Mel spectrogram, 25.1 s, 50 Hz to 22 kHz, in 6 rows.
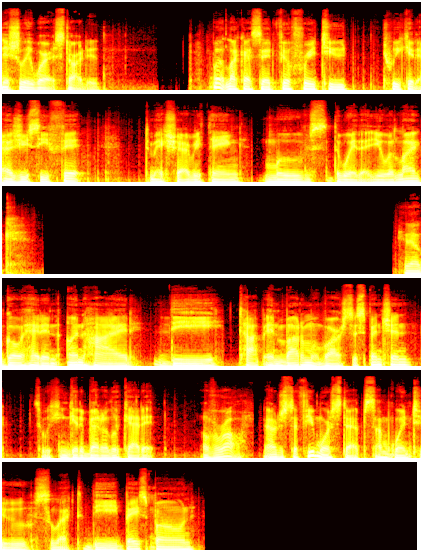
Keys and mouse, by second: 0.9-1.3 middle drag, 2.5 space, 4.7-5.7 middle drag, 6.2 KP_1, 6.2 KP_4, 6.7 KP_1, 14.1 space, 15.2 click, 16.8 click, 17.5 click.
